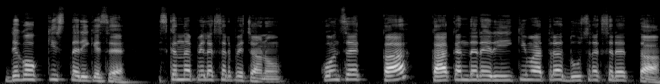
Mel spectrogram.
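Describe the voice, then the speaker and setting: A man's voice: sits high, no echo, studio quality. Man teaching reading, sounding out syllables. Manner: asks a question and answers it himself, repeating each sound; slow, drawn-out syllables when sounding out letters. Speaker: online Hindi reading teacher. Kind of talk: video reading lesson.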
